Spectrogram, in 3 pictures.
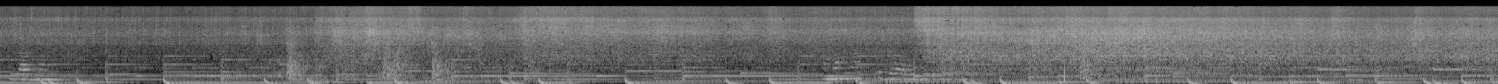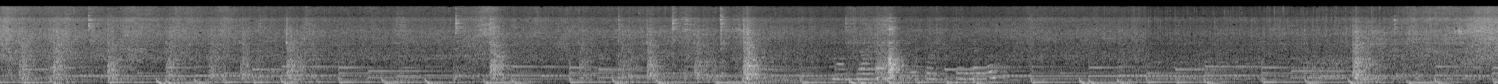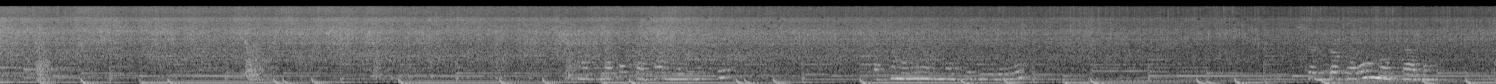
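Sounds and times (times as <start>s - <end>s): masala sizzling in hot oil: 0.0s - 44.9s
metal spatula scraping and tapping pan: 14.9s - 18.2s, 19.0s - 22.8s.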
